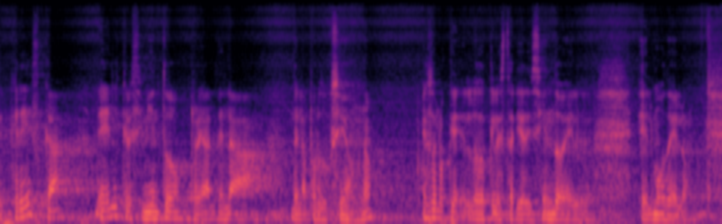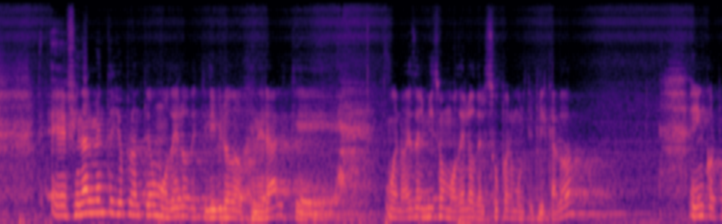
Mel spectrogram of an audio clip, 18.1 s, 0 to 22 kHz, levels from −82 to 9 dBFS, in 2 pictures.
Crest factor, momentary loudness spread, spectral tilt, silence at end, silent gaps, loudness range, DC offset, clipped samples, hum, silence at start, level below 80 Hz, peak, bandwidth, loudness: 16 dB; 10 LU; -6 dB/octave; 0 s; none; 6 LU; under 0.1%; under 0.1%; none; 0 s; -42 dBFS; -8 dBFS; over 20 kHz; -24 LUFS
